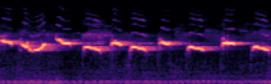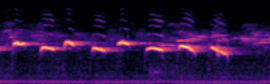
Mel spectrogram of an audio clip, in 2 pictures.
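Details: Greater green leafbird singing a clear canary-style phrase: about ten sweet, whistled two-part notes, each dipping then leveling, repeated steadily roughly twice per second over a faint low hum.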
